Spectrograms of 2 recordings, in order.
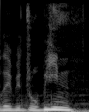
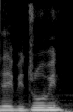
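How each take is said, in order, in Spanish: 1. El nombre se pronuncia con acento español. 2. El nombre se pronuncia con acento estadounidense. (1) "o David Rubin, más bien" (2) "siempre lo pronuncio como si fuera gringo"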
